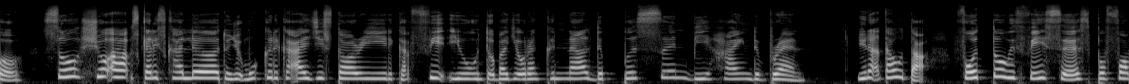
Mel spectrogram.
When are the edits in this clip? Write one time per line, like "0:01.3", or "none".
none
